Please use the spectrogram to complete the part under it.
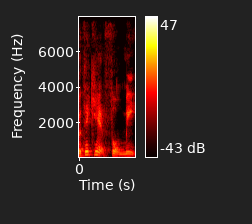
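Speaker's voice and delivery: short-tempered, snappish, irritable tone. Reading a story aloud, the princess dismisses kings and princes: snappish. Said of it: "She spoke so snappishly".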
